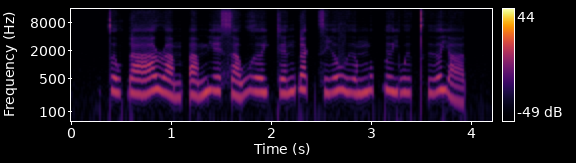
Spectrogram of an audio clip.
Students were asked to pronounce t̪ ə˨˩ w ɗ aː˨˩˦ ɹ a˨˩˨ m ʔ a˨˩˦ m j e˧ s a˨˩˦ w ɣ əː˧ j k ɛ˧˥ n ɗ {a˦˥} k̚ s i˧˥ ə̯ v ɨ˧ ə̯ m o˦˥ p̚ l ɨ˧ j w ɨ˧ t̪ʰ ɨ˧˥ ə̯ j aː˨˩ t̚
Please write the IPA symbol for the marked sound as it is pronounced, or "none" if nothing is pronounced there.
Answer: a˦˥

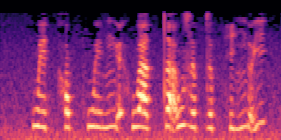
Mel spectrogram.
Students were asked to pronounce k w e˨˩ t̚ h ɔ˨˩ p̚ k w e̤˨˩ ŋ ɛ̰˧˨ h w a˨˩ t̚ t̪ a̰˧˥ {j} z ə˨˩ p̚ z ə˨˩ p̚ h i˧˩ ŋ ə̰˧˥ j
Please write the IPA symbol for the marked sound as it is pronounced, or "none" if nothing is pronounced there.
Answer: w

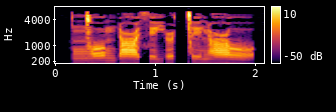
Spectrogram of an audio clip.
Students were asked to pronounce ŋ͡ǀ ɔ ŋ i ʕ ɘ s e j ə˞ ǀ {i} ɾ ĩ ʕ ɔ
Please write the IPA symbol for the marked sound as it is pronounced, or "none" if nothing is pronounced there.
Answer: e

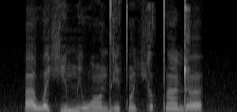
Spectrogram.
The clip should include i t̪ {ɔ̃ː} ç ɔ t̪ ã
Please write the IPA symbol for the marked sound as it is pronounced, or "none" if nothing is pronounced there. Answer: ɔ̃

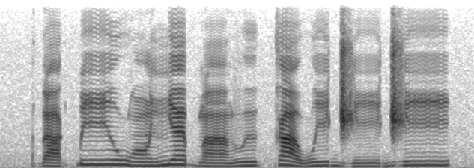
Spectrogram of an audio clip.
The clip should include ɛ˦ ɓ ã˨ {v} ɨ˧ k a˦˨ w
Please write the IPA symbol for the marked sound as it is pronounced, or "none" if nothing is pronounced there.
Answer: v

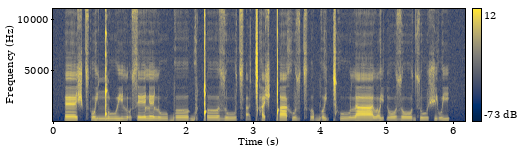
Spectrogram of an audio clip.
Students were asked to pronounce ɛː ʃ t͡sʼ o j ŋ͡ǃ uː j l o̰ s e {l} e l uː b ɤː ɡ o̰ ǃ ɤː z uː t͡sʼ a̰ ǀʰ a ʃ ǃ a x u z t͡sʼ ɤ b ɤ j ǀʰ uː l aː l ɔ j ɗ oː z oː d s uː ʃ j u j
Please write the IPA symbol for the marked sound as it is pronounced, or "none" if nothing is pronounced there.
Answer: l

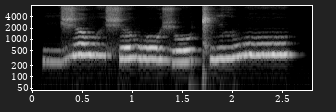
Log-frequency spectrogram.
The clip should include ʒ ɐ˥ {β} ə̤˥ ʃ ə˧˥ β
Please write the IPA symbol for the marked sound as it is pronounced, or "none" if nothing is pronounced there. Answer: β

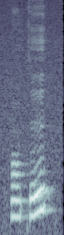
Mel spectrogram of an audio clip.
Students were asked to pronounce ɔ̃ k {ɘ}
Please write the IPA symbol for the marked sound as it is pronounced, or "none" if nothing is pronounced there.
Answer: ɘ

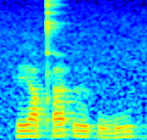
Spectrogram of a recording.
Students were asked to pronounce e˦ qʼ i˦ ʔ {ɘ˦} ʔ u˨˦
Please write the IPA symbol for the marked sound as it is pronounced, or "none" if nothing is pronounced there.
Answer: ɘ˦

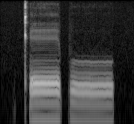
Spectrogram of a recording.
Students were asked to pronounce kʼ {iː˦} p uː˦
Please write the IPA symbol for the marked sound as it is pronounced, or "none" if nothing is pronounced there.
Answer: eː˦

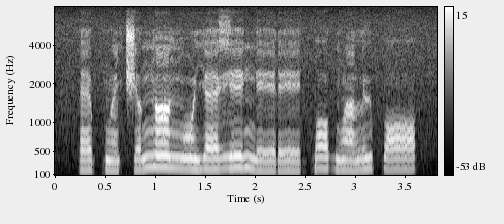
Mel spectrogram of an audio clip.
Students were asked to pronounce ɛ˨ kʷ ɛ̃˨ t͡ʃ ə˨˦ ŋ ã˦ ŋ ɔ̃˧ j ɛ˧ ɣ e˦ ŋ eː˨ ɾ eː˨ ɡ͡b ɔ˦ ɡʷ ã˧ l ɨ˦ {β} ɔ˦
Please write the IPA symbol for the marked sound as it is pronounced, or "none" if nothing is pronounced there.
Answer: p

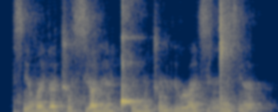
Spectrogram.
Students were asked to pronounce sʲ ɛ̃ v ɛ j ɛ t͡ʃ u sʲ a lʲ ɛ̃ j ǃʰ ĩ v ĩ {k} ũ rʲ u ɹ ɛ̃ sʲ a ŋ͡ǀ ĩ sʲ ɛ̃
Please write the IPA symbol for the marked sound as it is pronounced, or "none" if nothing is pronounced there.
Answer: t͡ʃ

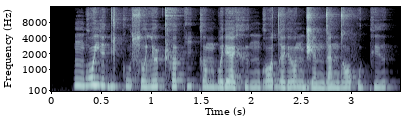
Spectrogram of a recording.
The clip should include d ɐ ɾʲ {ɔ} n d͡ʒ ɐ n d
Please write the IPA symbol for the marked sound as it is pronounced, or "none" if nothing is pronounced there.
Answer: ɔ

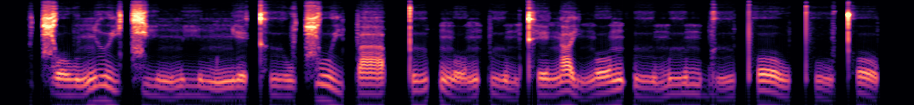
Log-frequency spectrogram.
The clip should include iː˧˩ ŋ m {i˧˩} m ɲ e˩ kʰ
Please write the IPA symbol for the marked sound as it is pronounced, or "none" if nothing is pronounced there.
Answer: iː˧˩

